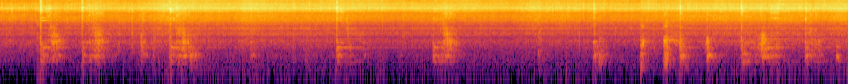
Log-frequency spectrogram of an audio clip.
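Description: Onions fry and sizzle loudly in a pan with turmeric, dried red chili powder and cumin powder, a steady close hiss broken by repeated scraping stirs, with no talking.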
